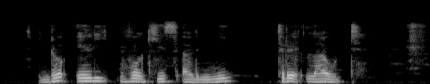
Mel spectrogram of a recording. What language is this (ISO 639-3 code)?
epo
